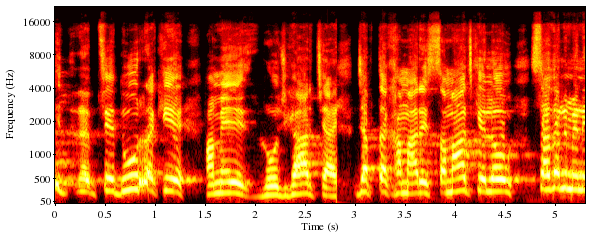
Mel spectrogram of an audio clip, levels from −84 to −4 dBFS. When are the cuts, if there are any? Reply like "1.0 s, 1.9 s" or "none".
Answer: 2.9 s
